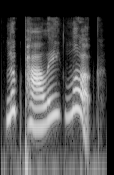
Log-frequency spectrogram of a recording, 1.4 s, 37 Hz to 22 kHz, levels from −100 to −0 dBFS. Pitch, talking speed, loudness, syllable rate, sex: 305 Hz, 125 wpm, -17 LUFS, 3.4 syllables/s, female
